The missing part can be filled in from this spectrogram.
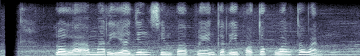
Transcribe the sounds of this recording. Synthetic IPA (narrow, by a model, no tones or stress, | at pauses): lɔla̰ʔa̰maɾiad͡ʒɨŋsimpəlplɛnkərdipɔ̰t̪ɔkuwart̪awan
